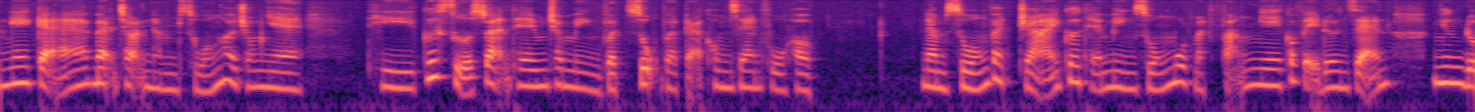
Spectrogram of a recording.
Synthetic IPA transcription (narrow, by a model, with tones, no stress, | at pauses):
ŋɛ˧kaː˧˩ɓa̰ː˧˨nt͡ɕɔ̰˧˨nːa˨˩msu˨˦əŋʔəː˧˩t͡ɕɔ˧wŋ͡mɲaː˨˩ | t̪ʰi˨˩kɨ˨˦sɨ˧˩əswa̰ː˧˨nt̪ʰe˧mt͡ɕɔ˧mï˨˩ŋ̟və˨˩t̚z̥ʊ̰˧˨ŋ͡mvaː˨˩kaː˧˥˩xə˧wŋ͡mzaː˧nfu˨˩həː˨˩p̚ | na˨˩msu˨˦əŋvaː˨˩t̚t͡ɕaː˧˩jkəː˧t̪ʰe˧˩mï˨˩ŋ̟su˨˦əŋmo˨˩t̚ma˨˩t̚fa̰˧˥ŋŋɛ˧kɔ˨˦ve˧˩ɗəː˧nza̰ː˧˥nɲɨ˧ŋɗo˨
